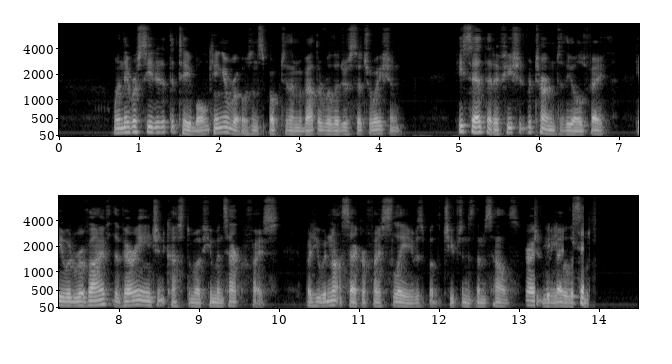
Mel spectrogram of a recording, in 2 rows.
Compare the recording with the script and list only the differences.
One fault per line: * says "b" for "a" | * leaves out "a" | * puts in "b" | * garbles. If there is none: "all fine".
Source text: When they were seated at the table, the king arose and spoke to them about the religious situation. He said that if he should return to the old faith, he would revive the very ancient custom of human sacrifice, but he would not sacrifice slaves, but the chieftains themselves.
* leaves out "the"
* garbles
